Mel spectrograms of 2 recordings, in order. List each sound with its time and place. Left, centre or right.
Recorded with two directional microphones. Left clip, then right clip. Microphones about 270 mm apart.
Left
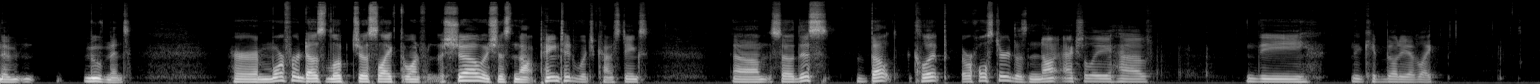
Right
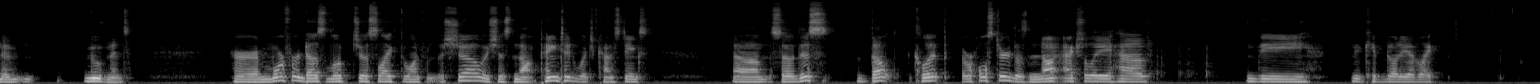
0.9 s speech: left
6.7 s a sound: left
8.7 s speech: left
